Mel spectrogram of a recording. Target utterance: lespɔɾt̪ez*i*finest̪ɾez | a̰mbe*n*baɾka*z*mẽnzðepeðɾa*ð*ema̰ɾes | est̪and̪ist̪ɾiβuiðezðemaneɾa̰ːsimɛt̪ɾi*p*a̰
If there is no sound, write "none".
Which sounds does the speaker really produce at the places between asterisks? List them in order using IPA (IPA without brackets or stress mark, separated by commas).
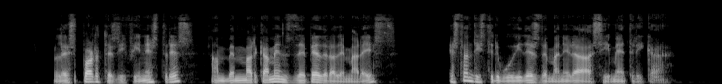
i, m, none, ð, k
